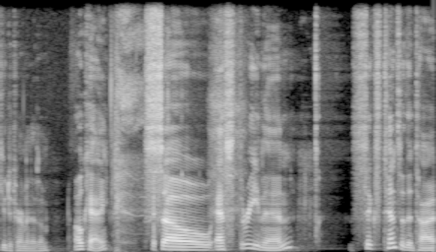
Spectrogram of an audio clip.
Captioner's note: laugh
